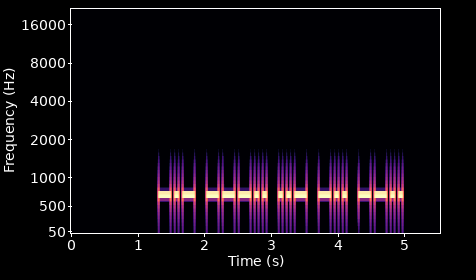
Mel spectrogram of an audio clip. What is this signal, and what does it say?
Morse code, heard as a keyed tone, about 20 wpm, 700 Hz. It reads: K8UDZ
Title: USA Call Signs Repeated 3x 20wpm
